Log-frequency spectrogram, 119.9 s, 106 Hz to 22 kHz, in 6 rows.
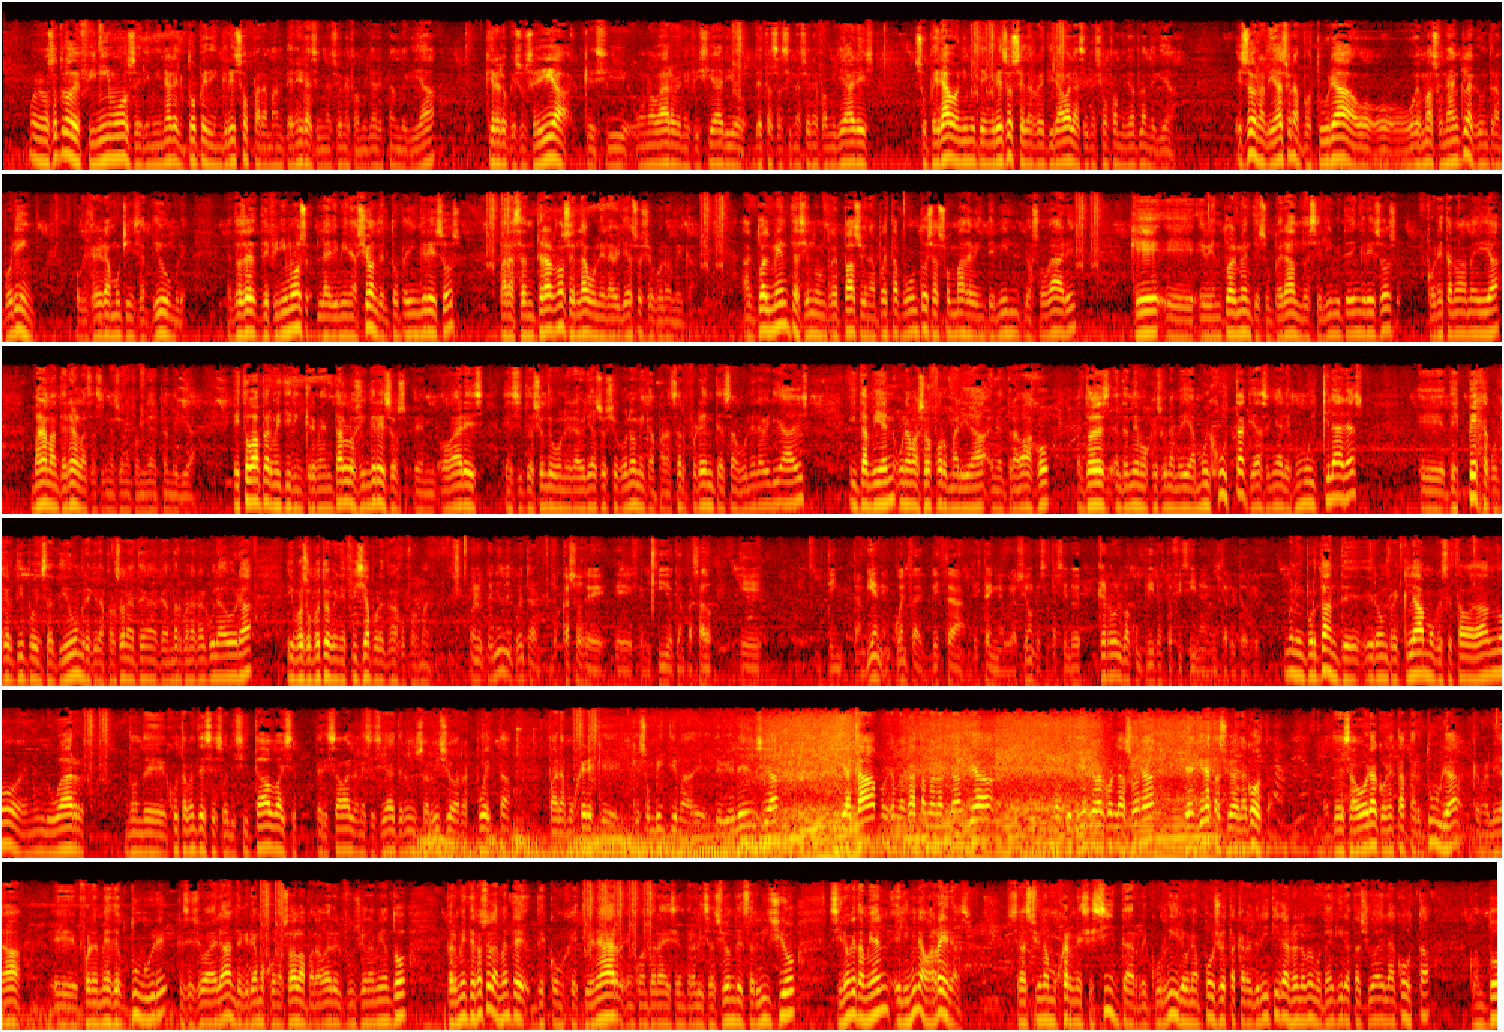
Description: Declaraciones a la prensa del ministro de Desarrollo Social, Martín Lema
Declaraciones a la prensa del ministro de Desarrollo Social, Martín Lema 08/12/2022 Compartir Facebook X Copiar enlace WhatsApp LinkedIn Tras participar en la entrega de certificados a participantes del programa Accesos del Mides en El Pinar, Canelones, este 8 de diciembre, el ministro Lema realizó declaraciones a la prensa.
